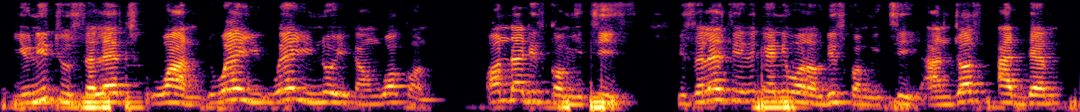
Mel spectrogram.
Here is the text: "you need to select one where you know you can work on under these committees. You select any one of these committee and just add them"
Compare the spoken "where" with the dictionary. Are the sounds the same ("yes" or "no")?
no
